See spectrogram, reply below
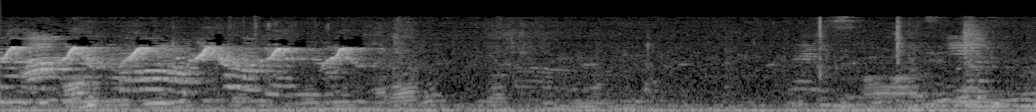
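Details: Talking parrot: five quick, falling, harmonic-rich notes repeated about every third of a second for two seconds, followed by quieter scattered chatter and sharp clicks over a low background hum.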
